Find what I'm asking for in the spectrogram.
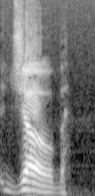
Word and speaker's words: Job: And then in Job 23:10, Job is spelled Job, pronounced Job.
